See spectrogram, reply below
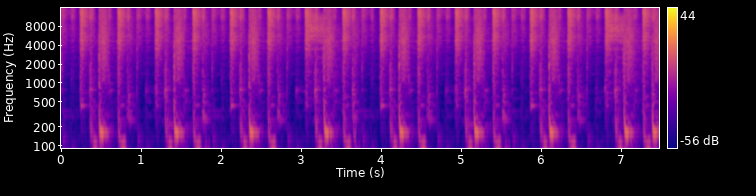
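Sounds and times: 
Latin percussion kit: 0.0s - 7.4s.

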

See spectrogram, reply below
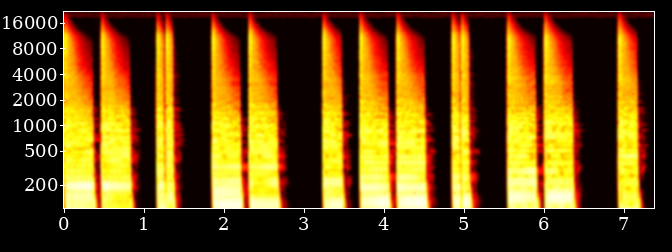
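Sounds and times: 
bass line with root G: 0.0s - 6.4s, 7.0s - 7.2s.

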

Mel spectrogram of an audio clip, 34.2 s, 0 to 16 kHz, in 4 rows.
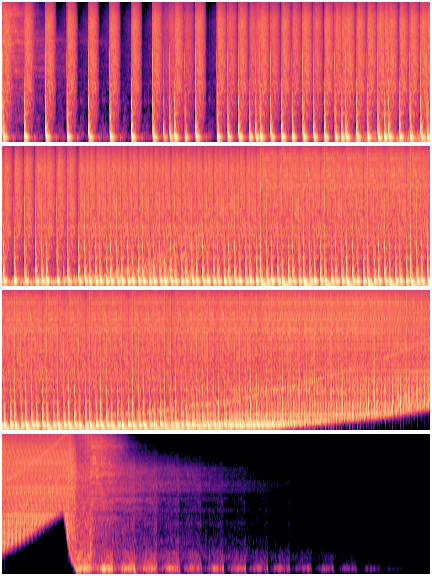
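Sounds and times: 
140BPM hands up trance fills: 0.0s - 25.6s.

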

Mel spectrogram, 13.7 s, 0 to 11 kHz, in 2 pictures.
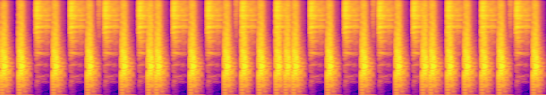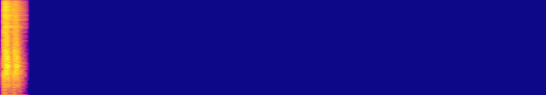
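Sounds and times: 
drum mix: 0.2s - 7.2s.

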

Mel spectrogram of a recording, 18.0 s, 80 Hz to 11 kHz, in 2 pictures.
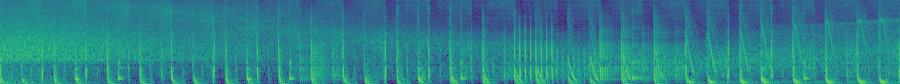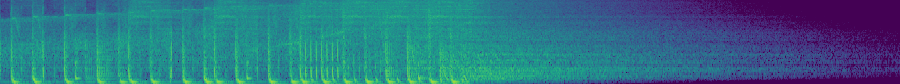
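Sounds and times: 
hands up trance fills at 140 BPM: 0.0s - 13.9s.

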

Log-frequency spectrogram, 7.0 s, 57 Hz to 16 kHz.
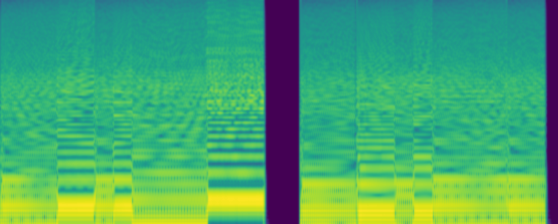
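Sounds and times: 
128 BPM bass loop with root F: 0.0s - 6.9s.

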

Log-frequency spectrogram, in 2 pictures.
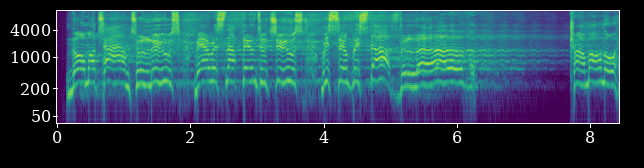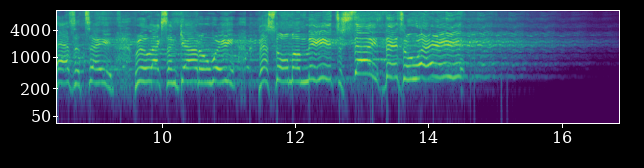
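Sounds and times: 
wet male vocals verse: 0.0s - 16.2s.

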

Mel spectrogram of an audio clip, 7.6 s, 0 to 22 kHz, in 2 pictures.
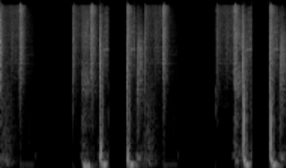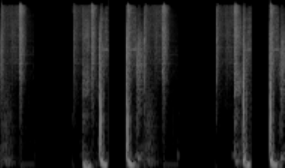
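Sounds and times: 
drum kit beat at 126 BPM: 1.0s - 2.2s, 2.9s - 4.1s, 4.8s - 6.1s, 6.7s - 7.6s.

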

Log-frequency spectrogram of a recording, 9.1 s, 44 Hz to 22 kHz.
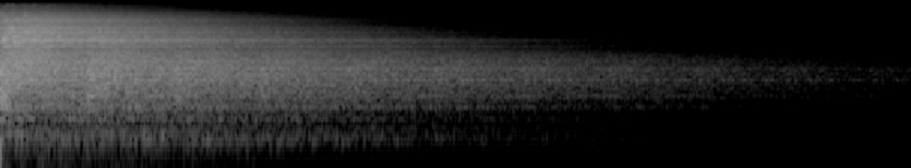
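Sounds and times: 
drums and percussion: 0.0s - 5.3s
crash cymbal: 0.0s - 6.3s.

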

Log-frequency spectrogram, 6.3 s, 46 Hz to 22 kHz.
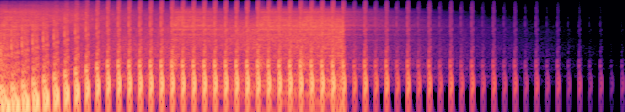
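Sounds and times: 
hands up and trance drum fills: 0.0s - 3.5s.

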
